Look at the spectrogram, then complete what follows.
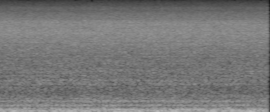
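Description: Steady hiss of steam from a small vertical-boilered steam locomotive in steam, with a low rumble underneath and no separate knocks or clicks standing out.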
